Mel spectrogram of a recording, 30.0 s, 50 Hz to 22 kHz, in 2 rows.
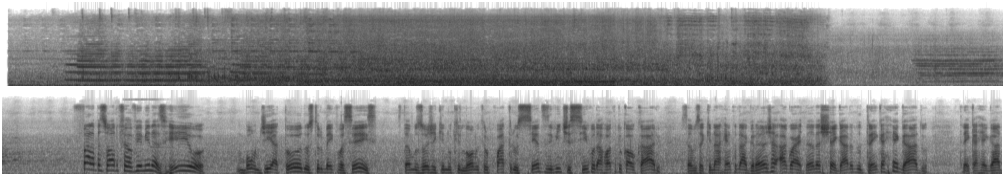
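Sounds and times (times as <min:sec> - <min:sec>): passing train rolling noise: 0:00.1 - 0:30.0
train horn blasts: 0:00.9 - 0:06.7, 0:13.6 - 0:15.8.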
